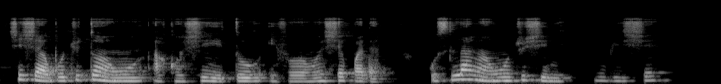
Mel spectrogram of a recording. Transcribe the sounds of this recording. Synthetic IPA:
ʃe˦ʃa˨ɡ͡bo˧d͡ʒu˦tɔ̃˦a˦˨w̃ɔ̃˧a˨kã˨ʃe˧i˨to˧i˨fɔ˨ɾɔ˨w̃ɔ̃˧n̩˦ʃɛ˦k͡pa˧da˨ | o˨si˨˦la˦˨ɾ̃ã˧˦a˨w̃ɔ̃˧tu˦ʃe˧mĩ˧ | nĩ˦bi˦˧˦ʃɛ˦

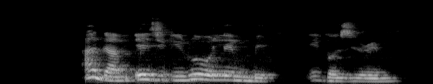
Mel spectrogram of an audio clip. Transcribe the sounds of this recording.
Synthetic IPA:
a˦ɡa˨m̩˦e˦d͡ʒi˨ɡi˨ɾo˦o˦le˦m̩˦˨ɡ͡be˨ | ɪ˦ɡɔ˨zi˨ɾi˨m̩˦

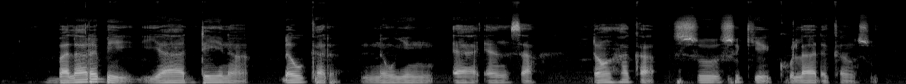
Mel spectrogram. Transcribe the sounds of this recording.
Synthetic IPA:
bɐ˨lɐ˦ɾbe˨jaː˦da˦jna˨ | ɗa˦wkʰɐ˨r | na˦wjɪ˦nj̰aː˦ʔɐ˦nsa˨ʔ | dɔ˦ŋɦa˦ka˨ | suː˦sʊ˦kʲʰeː˨kʷʰʊ˨laː˦da˨kʰɐ˦nsu˨ʔ

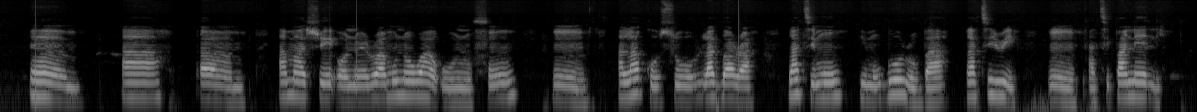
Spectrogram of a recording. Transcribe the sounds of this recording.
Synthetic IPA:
m˨˧˨ | a˧mãː˧˦ʃe˧ʔɔ˨nũ˨ɛ˨ɾɔ˧a˧mũ˦nɔ̃˦wa˦˨o˨ɾ̃ũ˨fũ˨˦˨ | a˧la˦ko˨so˧la˦ɡ͡ba˦ɾa˧ | la˦ti˧mũ˦ | i˦˨mũ˨˦ɡ͡bo˦˨ɾo˨ba˨˦ | b̥a˦ti˦ɾĩ˦˨ | a˨ti˨˧pa˦nɛ˦˨li˨

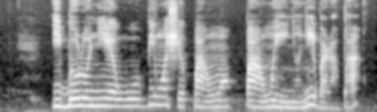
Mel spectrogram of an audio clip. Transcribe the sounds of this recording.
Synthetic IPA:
i˨ɡ͡bo˧ɾo˧nĩ˧ɛ˧wo˧bi˦w̃ɔ̃˦ʃe˧k͡pa˧˨w̃ɔ̃˧ | k͡pa˧a˨w̃ɔ̃˧e˨ĩ˨j̃ã˨nĩ˨˦i˦˨ba˨ɾa˨k͡pa˨˦

